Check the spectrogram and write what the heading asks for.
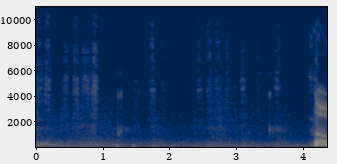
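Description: Faint scratching of a felt-tip marker on paper, a run of short strokes as Chinese characters are written one stroke at a time.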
